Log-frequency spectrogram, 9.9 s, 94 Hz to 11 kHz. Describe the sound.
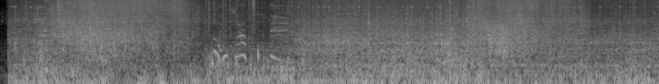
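An old off-road work car drives to the Siadek forestry district, compartment 159, its engine and rough road noise forming a loud, steady rumble for the whole stretch, with a faint snatch of voice midway.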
